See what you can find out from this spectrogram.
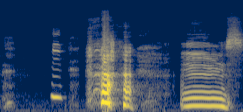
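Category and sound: vocal imitation, voice imitating snoring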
